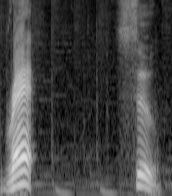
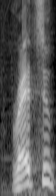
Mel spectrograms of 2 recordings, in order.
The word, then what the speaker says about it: Retsu: Retsu. Retsu came first.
